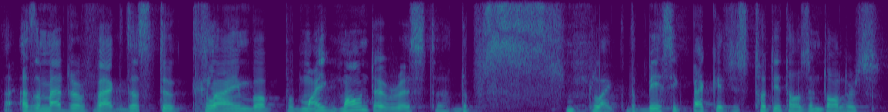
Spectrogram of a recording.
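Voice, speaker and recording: Young man, from Nepal, conference guest, laughs often, relaxed, slightly high pitch. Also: normal speed. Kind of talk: live stage conversation. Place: conference stage.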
